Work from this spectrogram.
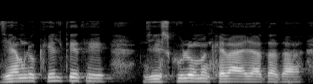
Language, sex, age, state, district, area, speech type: Hindi, male, 60+, Madhya Pradesh, Gwalior, rural, spontaneous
